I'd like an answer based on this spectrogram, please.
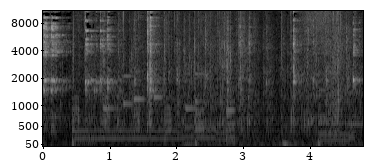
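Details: Playful instrumental music with sustained tones over clinking, dish-like percussion, and no animal voice.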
